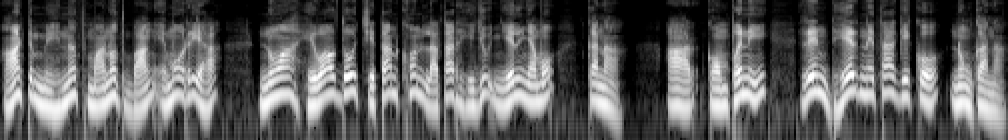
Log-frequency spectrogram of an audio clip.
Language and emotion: Santali, disgusted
